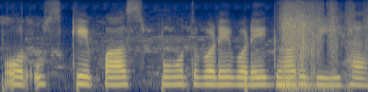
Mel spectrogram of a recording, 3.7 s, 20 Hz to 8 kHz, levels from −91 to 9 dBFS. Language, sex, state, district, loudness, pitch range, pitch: Hindi, male, Chandigarh, Chandigarh, -18 LUFS, 190-195 Hz, 195 Hz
